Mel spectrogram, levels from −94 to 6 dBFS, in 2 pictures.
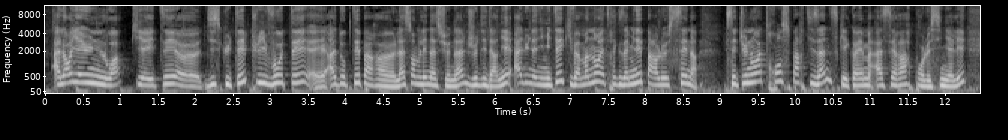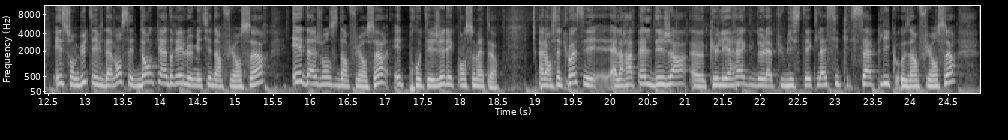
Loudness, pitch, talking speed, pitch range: -23 LUFS, 235 Hz, 195 wpm, 210-270 Hz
